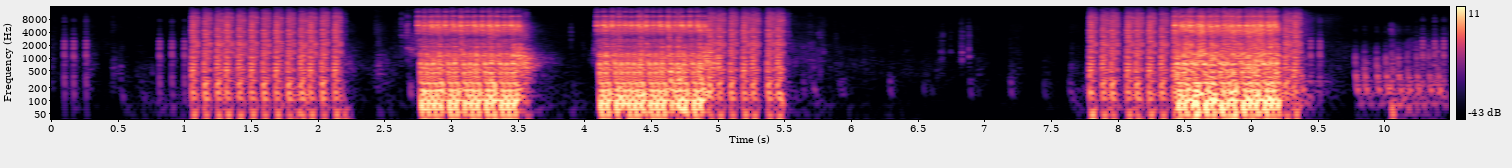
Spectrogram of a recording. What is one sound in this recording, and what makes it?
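A rifle fires rapid bursts of gunshots nearby.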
